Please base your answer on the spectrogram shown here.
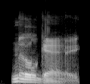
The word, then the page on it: nilgai: British English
